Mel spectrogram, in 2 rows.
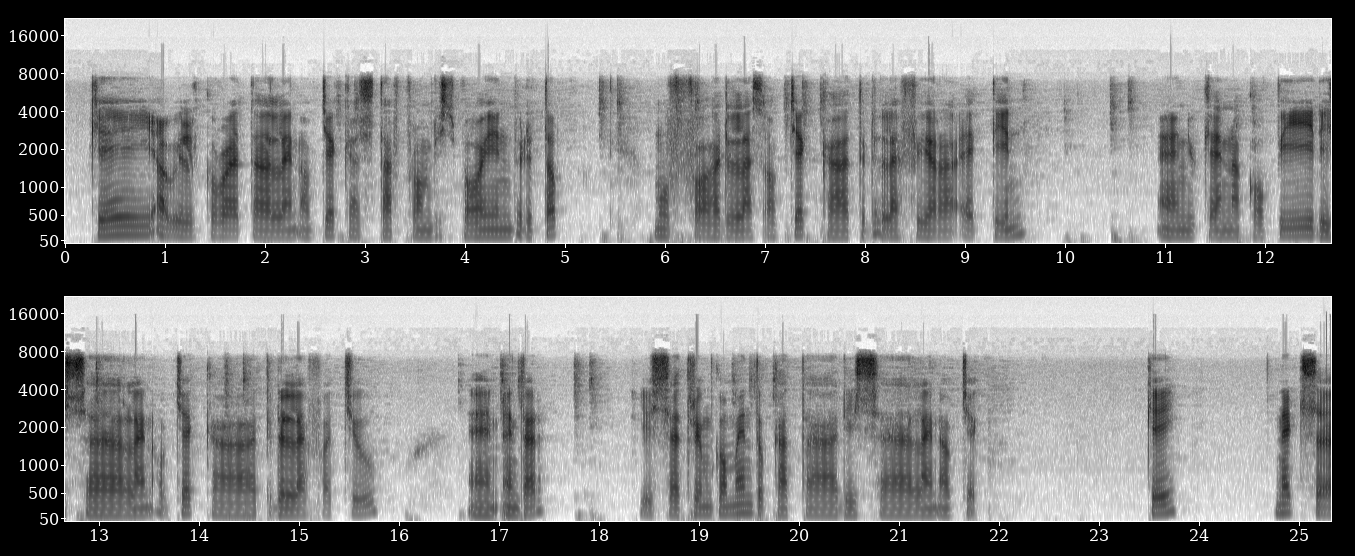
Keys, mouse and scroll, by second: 0.4 middle click, 1.7 l, 2.5 space, 3.8 click, 5.1-6.8 typing, 7.8 click, 9.2-10.2 typing, 11.5-12.6 typing, 13.1 click, 14.1 space, 14.3 click, 15.8 2, 16.8 space, 18.1-18.5 scroll up 1, 18.5-19.1 typing, 19.9 click, 22.5-23.0 scroll down 1, 23.0 middle click, 23.7-24.3 scroll up 1, 24.4 middle click.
